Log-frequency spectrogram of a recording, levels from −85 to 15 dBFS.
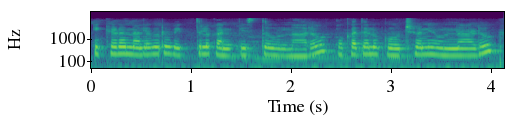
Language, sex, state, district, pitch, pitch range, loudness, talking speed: Telugu, female, Telangana, Komaram Bheem, 215 Hz, 195-225 Hz, -14 LUFS, 115 wpm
